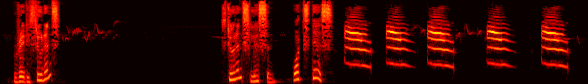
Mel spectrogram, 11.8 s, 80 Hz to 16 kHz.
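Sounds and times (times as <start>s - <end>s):
speech: 0.3s - 1.3s, 4.4s - 6.7s
cat meowing: 6.9s - 9.1s, 9.8s - 11.4s.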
